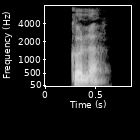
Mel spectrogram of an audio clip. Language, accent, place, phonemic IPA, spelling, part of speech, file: French, France, Lyon, /kɔ.la/, cola, noun, LL-Q150 (fra)-cola.wav
- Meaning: cola (drink)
